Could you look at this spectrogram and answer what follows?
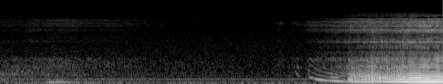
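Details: Snoring during sleep: quiet breathing with a faint hum, then a loud, rising, vibrating snore on an in-breath.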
